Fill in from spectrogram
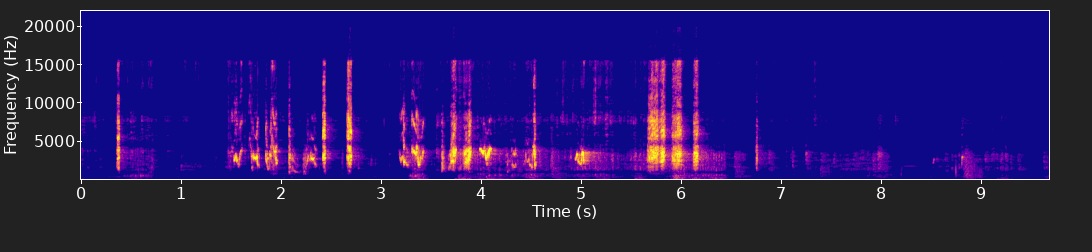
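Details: Pet budgerigars chirping in the morning while eating: bursts of busy, warbling chatter and short sharp chirps, with clicks and pecking taps from feeding between calls.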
